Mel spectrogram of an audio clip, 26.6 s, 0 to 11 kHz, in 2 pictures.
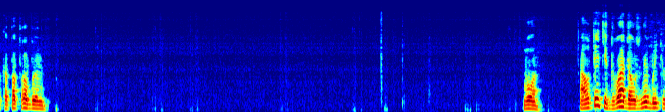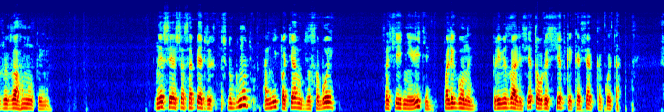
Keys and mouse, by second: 5.7 shift+click, 9.2 r, 14.6-15.9 shift+drag, 16.2-17.3 middle drag, 17.7 shift+middle click, 20.0 r, 21.7 click, 22.1-24.1 middle drag, 25.6 ctrl+z.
